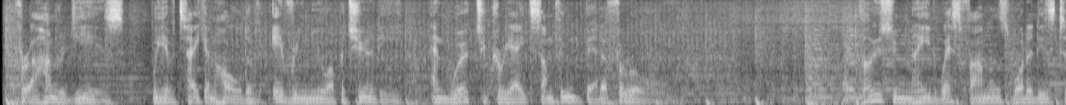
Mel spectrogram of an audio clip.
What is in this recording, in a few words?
CORPORATE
